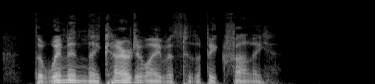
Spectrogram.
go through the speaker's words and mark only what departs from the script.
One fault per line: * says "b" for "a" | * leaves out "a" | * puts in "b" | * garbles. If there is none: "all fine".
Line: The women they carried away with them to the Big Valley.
* leaves out "them"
